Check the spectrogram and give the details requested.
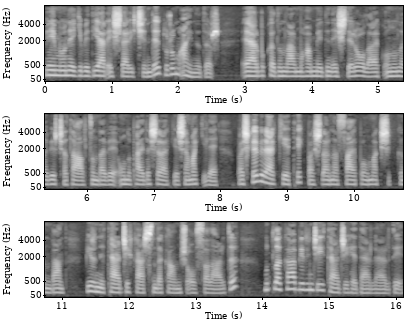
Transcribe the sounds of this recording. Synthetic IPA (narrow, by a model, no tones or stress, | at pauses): mejmunɛɟibid̪ijæɾʔɛʃlʲæɾit͡ʃʰind̪ɛd̪uɾuma̰jnɯd̪ɯɾ̥ | ʔe̞̰jæɾbukʰad̪ɯnlˠaɾmuɦamːed̪inɛʃlʲe̞ɾio̞lˠaɾako̞nunlˠabiɾt͡ʃʰat̪ʰɯalˠt̪ʰɯnd̪avɛʔo̞nupʰajlˠaʃaɾakjaʃamakilʲɛ | b̥aʃkʰabiɾæɾcʰejɛt̪ʰɛc̚baʃlˠaɾɯnasaːɦipo̞lˠmakʃɯkʰːɯnd̪an | b̥iɾinit̪ʰæɾd͡ʒihkʰaɾʃɯ̥sɯnd̪akʰalˠmɯʃo̞lˠsalˠaɾd̪ɯ | mut̪lˠakʰaːbiɾind͡ʒijit̪ʰæɾd͡ʒiɦe̞d̪æɾlʲæɾd̪ɪ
